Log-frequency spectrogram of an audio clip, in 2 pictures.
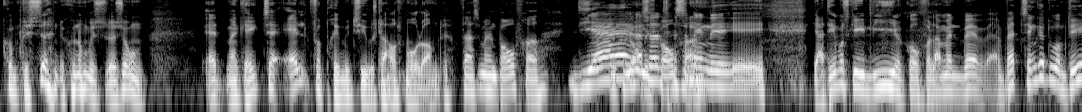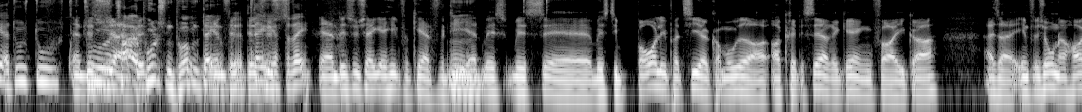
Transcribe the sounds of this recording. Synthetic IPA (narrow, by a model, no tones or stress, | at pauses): kʰɒ̽mpʰlise̝̰ɐðˠe̝nø̥kʰo̝no̝̰ːmisksi̥t͡sʰuæɕ̬o̝̰ːn | ʔæd̥mænkʰæe̝ɡ̥ə̥t͡sʰɛ̰ːʔæl̰d̥fɒ̽pʰʁimit͡sʰiʊəslɑ̈ʊsmɔ̰̽ːlɒ̽md̥e̝d̥ɑ̈æse̝m̩henb̥ɒʊfʁɛð̞ˠjæøono̝æmisbɒʊsnen | jæd̥emɔsɡ̥e̝̰ːliːæɡ̥ɔ̰ːfɒlʔɑ̈menʋæʋæt͡sʰeŋɡ̥ɐd̥uɒ̽md̥e̝æd̥ud̥ujæm̥e̝synsjt͡sɑ̰̈jpʰulsn̩pʰɒ̽d̥m̩̥ɛded̥ɛ̰ːefd̥ɐd̥ɛ̰ːjænd̥e̝synsjɑ̈e̝ɡ̥æɐe̝̰ːld̥fɒ̽kʰe̝ɐ̰d̥fɒ̽d̥ḭːæd̥ʋesʋe̝søʋe̝sd̥ib̥ɒʊɐliəpʰɑ̈t͡sʰḭːɐkʰɒ̽m̰ɐuð̞̰ˠɒ̽ːkʰʁit͡sʰise̝̰ːɐʁɛɡ̥e̝ɐ̰e̝ŋn̩fɒ̽æiɡ̥ɶɐ | ʔæls̬ɐe̝nflæɕ̬o̝̰ːn̩æɐɦɒ̽ɪ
